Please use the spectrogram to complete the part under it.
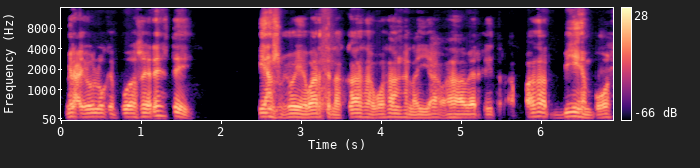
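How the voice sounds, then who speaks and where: A middle-aged man with a Salvadoran accent and husky voice, playing a smooth-talking, self-serving lover in an amateur skit. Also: lowish voice, steady tone, normal speed, no room sound, clean studio sound, close to an everyday voice. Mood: coaxing. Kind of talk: amateur rural skit dialogue. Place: outdoors in a rural yard and pasture.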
